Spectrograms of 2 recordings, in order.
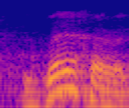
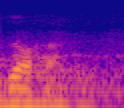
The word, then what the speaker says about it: Zecher: That the word is Zecher, it's not Zohar.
